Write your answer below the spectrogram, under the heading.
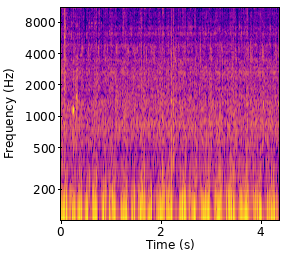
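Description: Steady, even low thumping at about four beats a second; the single-cylinder engine has fired and is idling smoothly.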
